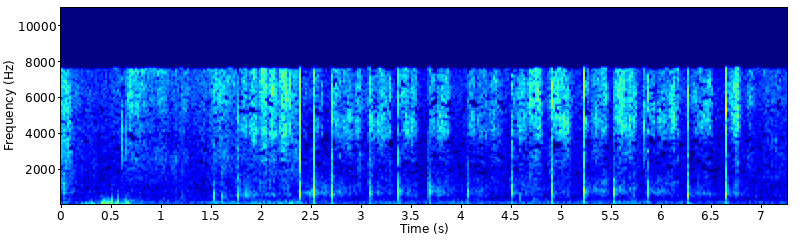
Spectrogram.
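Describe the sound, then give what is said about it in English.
Handwriting: a steady run of many short, scratchy strokes and taps, faint and fairly regular, with no talk. “So the mechanism, I'll write the mechanism down.”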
